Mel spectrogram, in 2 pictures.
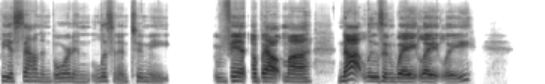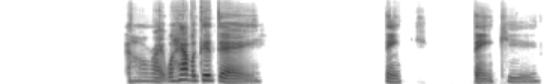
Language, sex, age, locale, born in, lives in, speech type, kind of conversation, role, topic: English, female, 55-59, en-US, United States, United States, conversation, advice, user, How can I manage stress from daily responsibilities without feeling overwhelmed?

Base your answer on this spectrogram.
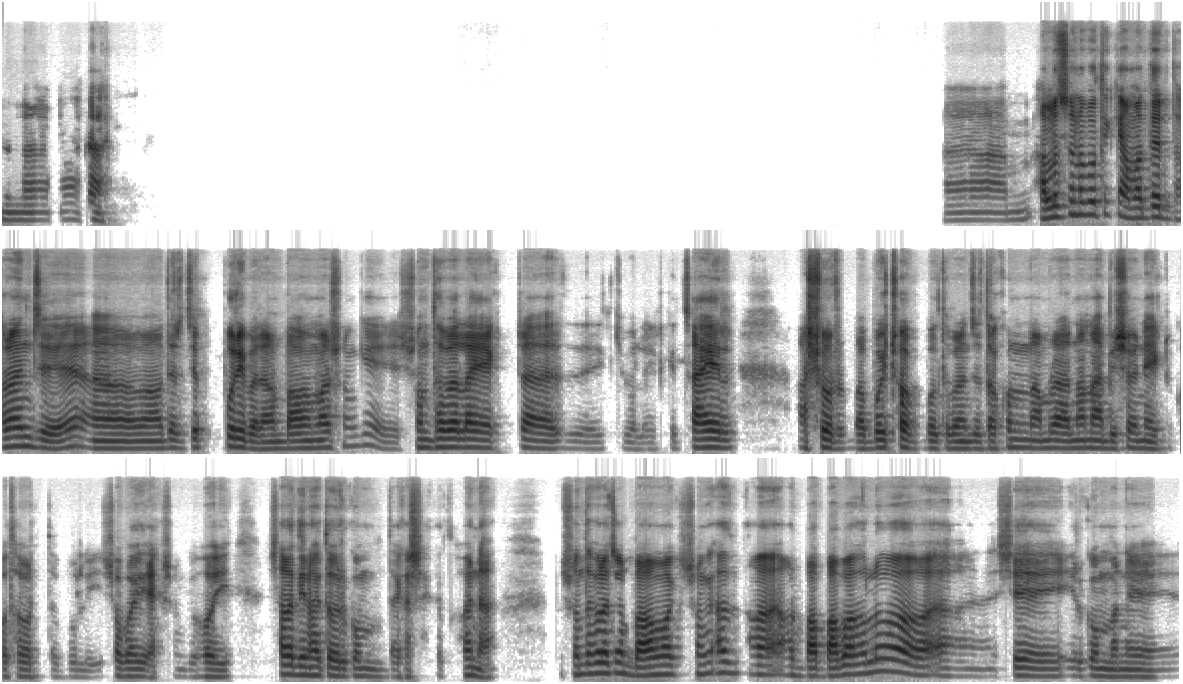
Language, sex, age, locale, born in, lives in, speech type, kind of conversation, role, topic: Bengali, male, 30-34, bn-BD, Bangladesh, Bangladesh, conversation, podcast, guest, ভুয়া খবর চিনতে আপনি কী কী নিয়ম মেনে চলেন?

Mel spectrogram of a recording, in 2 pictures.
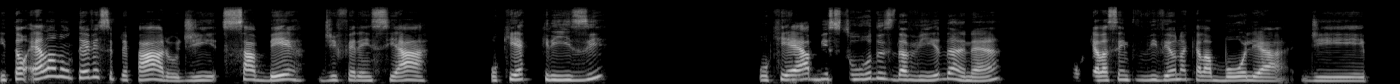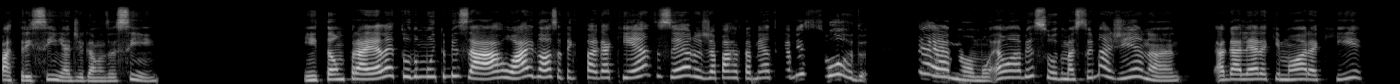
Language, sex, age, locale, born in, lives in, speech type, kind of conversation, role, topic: Portuguese, female, 40-44, pt-BR, Brazil, Italy, conversation, advice, advisor, Como você descreveria uma discussão com seu parceiro causada pela falta de comunicação?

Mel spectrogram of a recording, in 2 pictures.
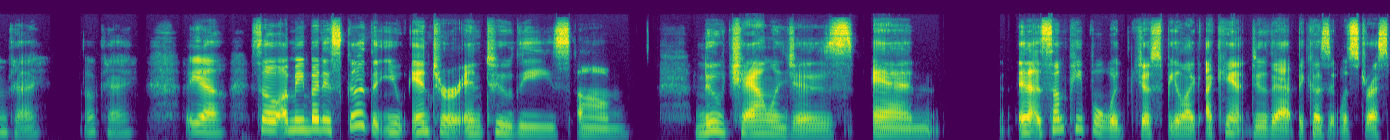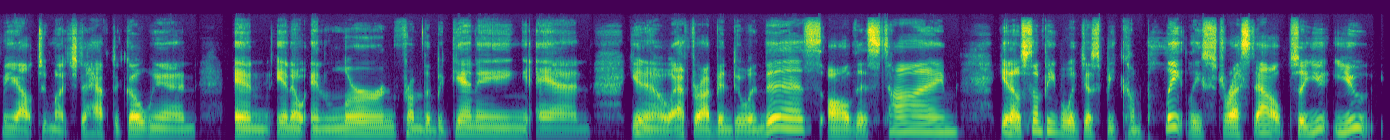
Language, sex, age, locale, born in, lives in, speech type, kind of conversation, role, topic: English, female, 55-59, en-US, United States, United States, conversation, podcast, host, How do you approach personal growth by challenging your own boundaries?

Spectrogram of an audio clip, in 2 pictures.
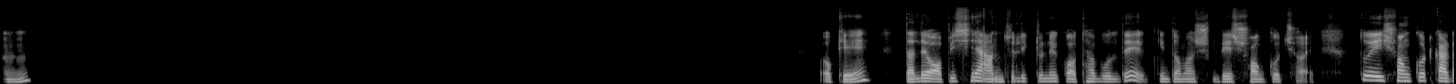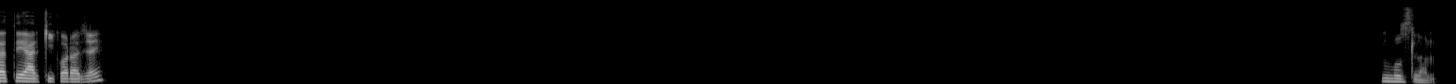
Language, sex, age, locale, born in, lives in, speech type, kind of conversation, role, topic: Bengali, male, 30-34, bn-BD, Bangladesh, Bangladesh, read, expert-assistant, asker, নিজের মাতৃভাষা ও সামাজিক ভাষা ব্যবহারের মধ্যে ভারসাম্য কীভাবে বজায় রাখা যায়?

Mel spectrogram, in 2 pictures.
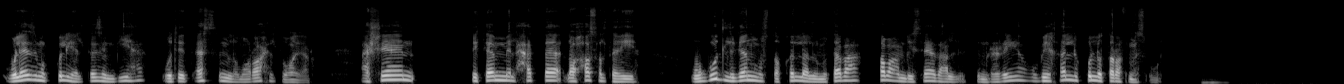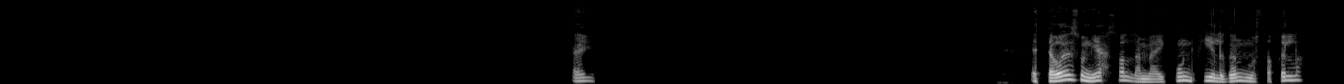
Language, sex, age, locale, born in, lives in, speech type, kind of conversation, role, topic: Arabic, male, 35-39, ar-EG, Egypt, Egypt, read, expert-assistant, expert, إزاي بتتغير سياسة التعليم مع تغير الحكومات والظروف الاقتصادية، وليه بنشوف تغييرات في المناهج أو نظام الثانوية العامة؟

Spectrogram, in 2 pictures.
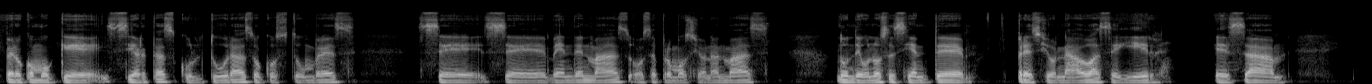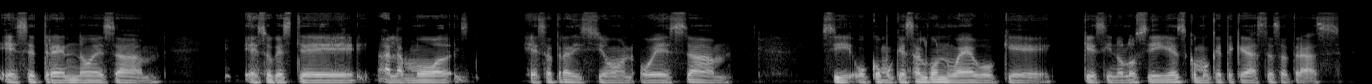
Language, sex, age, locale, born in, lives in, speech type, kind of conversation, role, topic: Spanish, male, 40-44, es-MX, United States, United States, conversation, unstructured, none, ¿Crees que la sociedad pone demasiadas expectativas sobre nosotros?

